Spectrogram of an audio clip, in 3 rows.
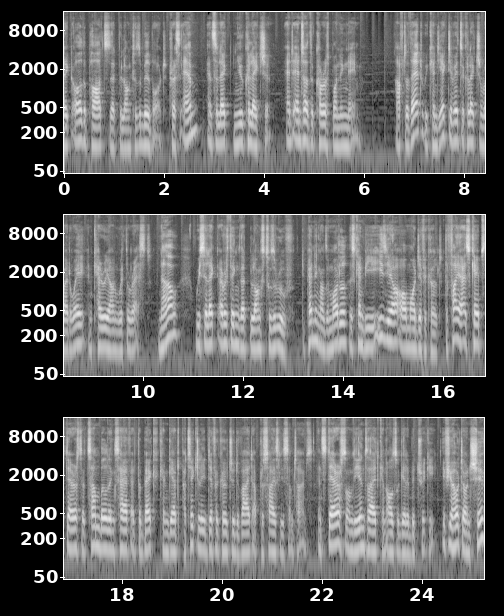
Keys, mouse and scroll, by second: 1.8 m, 3.6 shift+middle click, 4.6 l, 10.5 click, 15.7-18.5 drag, 20.4 g, 22.1-23.4 middle drag.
